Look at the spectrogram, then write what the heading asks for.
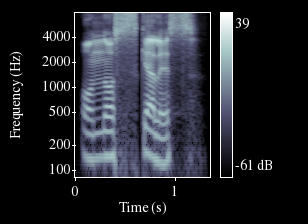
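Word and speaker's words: Onoskelis: wow what's your name onoscolaser it's spelled o-n-o-s-k that's that's uh i mean the the greek is onoskeles so that's what i'm going with um i now asked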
